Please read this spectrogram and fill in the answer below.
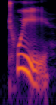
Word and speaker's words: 推: So the first character is pronounced twi.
